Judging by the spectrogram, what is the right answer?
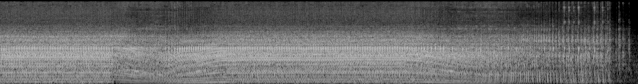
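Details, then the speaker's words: Troy Bilt two-stroke weed eater that was bogging down, carb already adjusted, still cold and warming up: high buzzy revs sag sharply about a second in, pick back up unevenly, then die; rough running while cold. "Now you can see it's rough. It's still warming up."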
